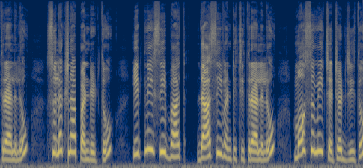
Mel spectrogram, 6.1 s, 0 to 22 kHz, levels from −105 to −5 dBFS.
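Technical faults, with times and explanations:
1.14 s and 3.34 s, dropped buffer (overrun): the speech skips forward with no silence, first just before "పండిట్తో ఇట్నీ సీ బాత్", losing roughly 70 ms, then just before "దాసీ వంటి చిత్రాలలో", losing about 20 ms. The likely cause is audio being overwritten before it was collected, leaving the remaining edges butted together.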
